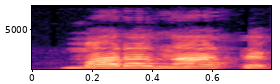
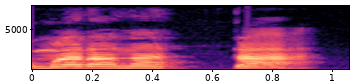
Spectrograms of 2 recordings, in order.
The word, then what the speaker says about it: Maranata: e agora eu clamo Maranata como dizem os protestantes evangélicos com a tônica na penúltima sílaba ou Maranata como dizemos nós católicos com a tônica na última sílaba e o que importa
